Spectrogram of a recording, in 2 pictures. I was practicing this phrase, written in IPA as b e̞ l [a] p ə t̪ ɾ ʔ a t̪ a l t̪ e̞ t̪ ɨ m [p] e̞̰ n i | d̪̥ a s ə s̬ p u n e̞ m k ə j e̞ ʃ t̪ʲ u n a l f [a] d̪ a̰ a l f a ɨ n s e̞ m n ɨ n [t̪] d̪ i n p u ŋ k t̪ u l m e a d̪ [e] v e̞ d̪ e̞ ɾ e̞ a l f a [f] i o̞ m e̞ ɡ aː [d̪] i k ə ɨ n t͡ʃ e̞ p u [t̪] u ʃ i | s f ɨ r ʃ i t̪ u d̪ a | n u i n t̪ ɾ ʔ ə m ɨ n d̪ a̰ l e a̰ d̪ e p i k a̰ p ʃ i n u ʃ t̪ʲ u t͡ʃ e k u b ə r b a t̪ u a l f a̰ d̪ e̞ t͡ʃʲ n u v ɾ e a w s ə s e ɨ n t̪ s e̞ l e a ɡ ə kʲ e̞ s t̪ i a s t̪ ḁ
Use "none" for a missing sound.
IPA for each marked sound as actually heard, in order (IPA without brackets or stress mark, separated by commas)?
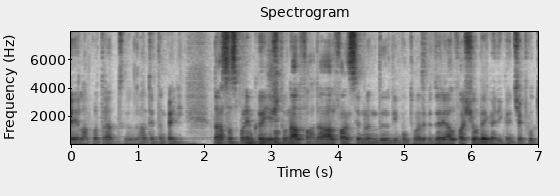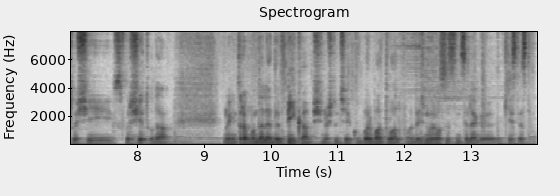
a, p, a, d̪, e, ʃ, d̪, t̪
